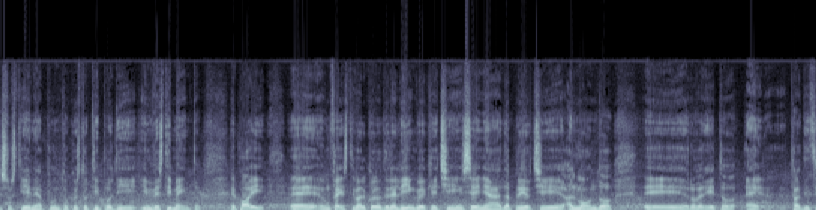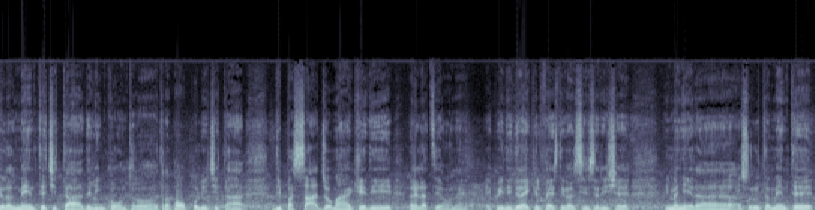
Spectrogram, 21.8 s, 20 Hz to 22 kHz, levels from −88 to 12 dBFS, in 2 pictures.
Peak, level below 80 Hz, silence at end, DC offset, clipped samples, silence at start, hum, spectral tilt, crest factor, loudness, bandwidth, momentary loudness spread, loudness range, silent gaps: 0 dBFS; -40 dBFS; 0 s; under 0.1%; 0.2%; 0 s; none; -5.5 dB/octave; 10 dB; -11 LUFS; 16 kHz; 7 LU; 3 LU; none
